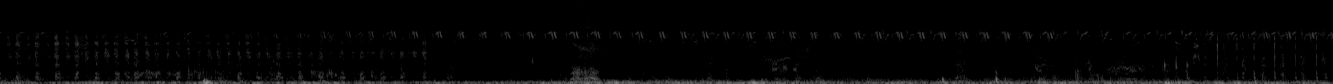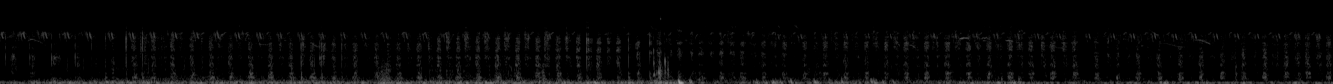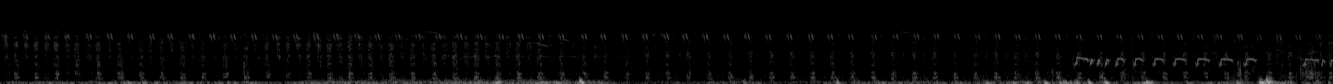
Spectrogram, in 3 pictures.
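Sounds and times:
dog panting: 0.0s - 39.9s.

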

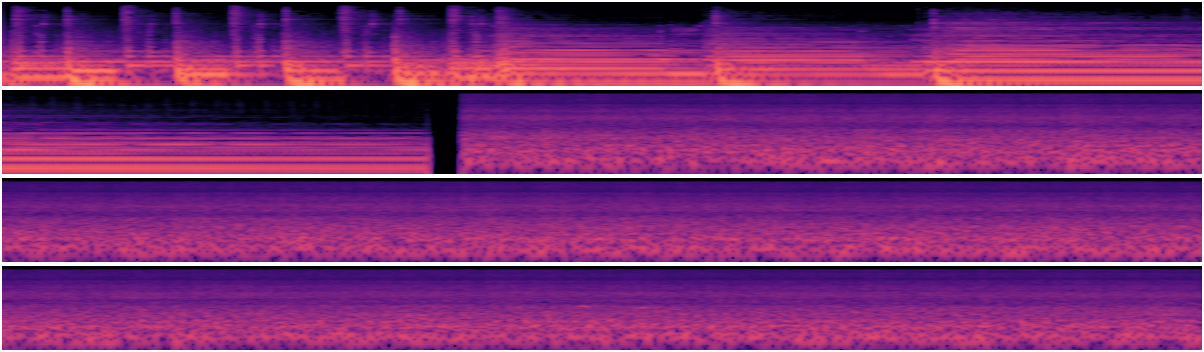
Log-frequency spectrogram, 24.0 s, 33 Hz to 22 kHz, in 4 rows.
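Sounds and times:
guitar music: 0.0s - 8.2s
water rushing through culvert: 8.3s - 24.0s.

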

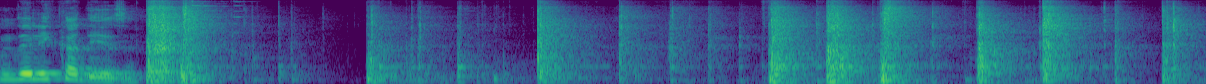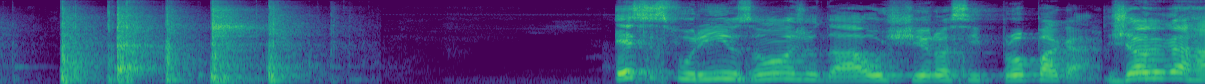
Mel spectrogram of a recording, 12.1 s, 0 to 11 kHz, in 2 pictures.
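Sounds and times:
plastic bottle cracking: 0.8s - 7.9s.

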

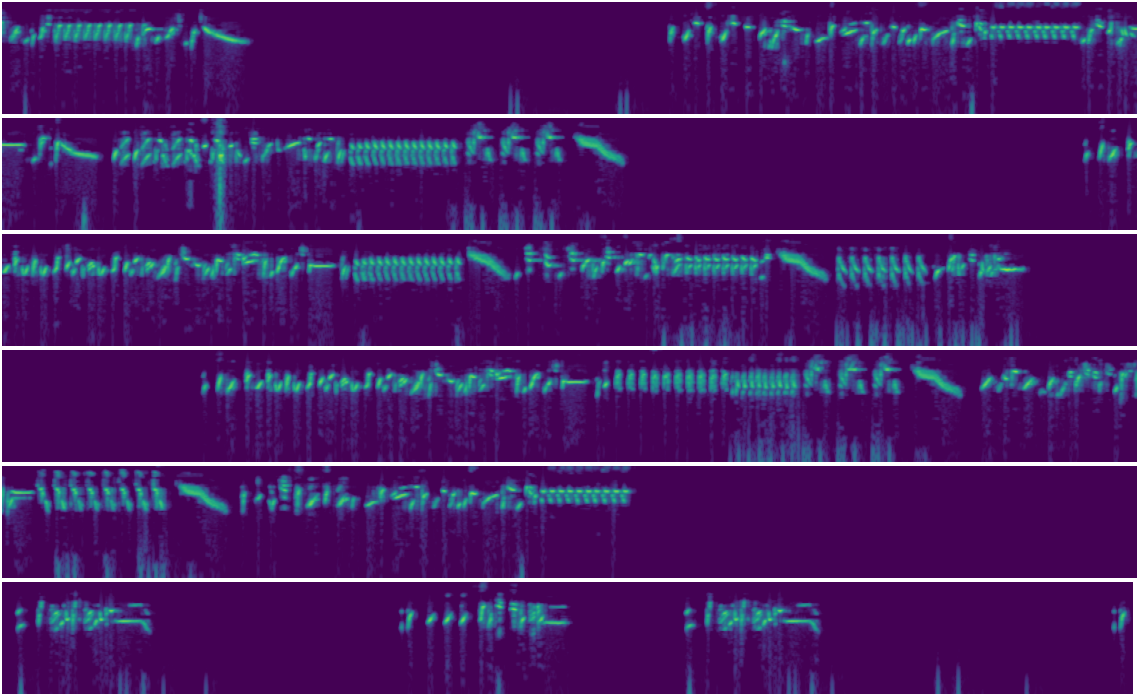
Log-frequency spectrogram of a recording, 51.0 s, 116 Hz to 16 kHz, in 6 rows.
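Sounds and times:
bird twittering song: 0.0s - 1.9s, 5.0s - 13.2s, 16.7s - 24.7s, 27.1s - 38.8s, 42.8s - 43.6s, 45.6s - 46.8s.

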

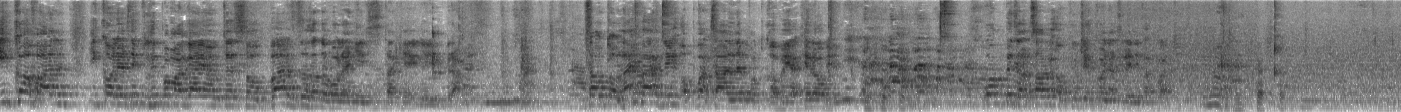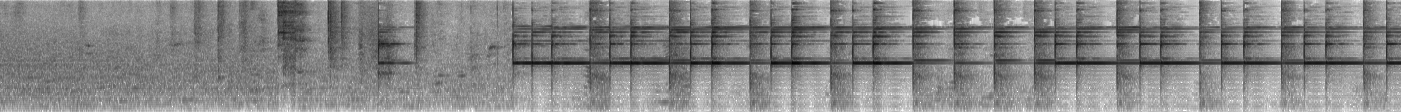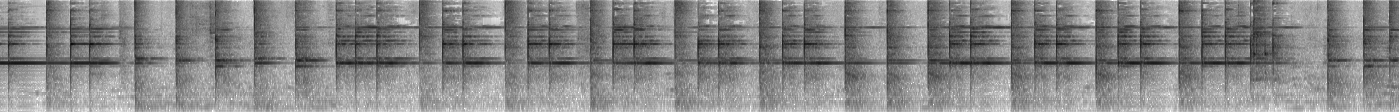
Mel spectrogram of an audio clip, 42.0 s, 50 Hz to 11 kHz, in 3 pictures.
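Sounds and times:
hammer striking iron on anvil: 17.8s - 18.2s, 19.1s - 42.0s.

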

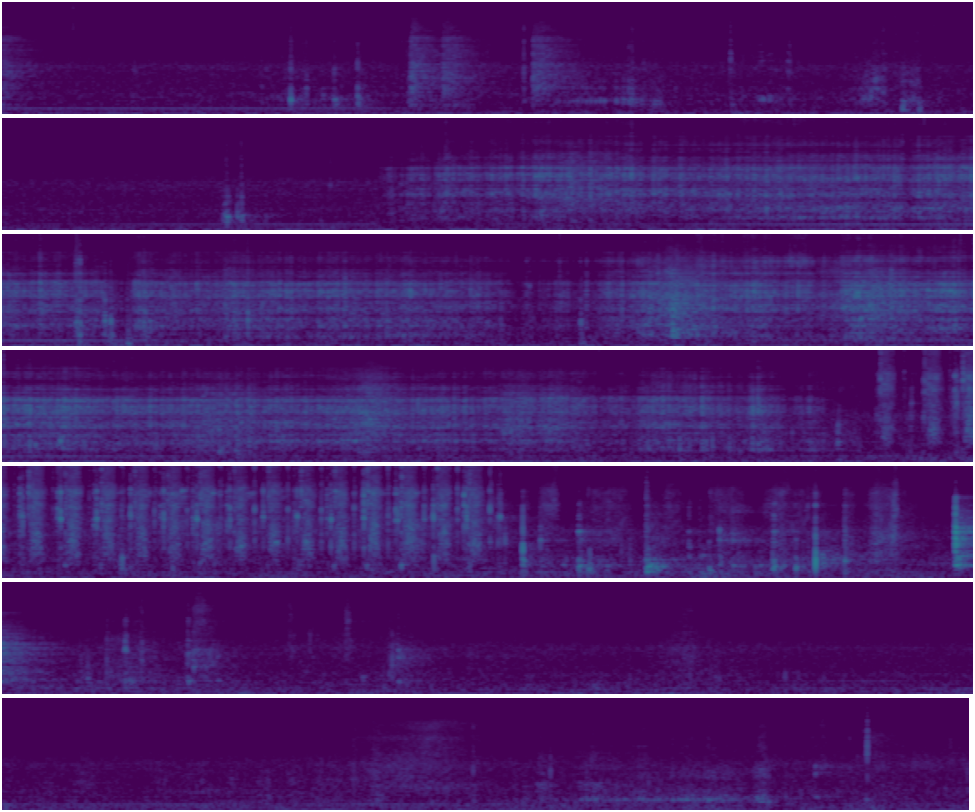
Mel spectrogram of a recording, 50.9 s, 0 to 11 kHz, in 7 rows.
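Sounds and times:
cutter scraping leather: 10.2s - 32.9s.

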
